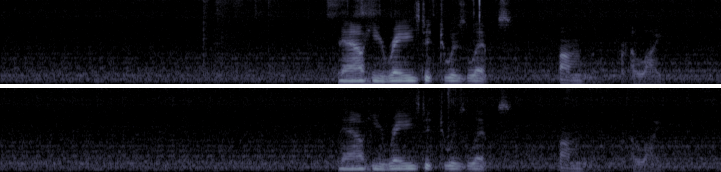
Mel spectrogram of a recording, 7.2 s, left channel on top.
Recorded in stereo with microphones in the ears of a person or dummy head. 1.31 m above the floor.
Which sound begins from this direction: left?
A man speaking, at 3.4 s.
